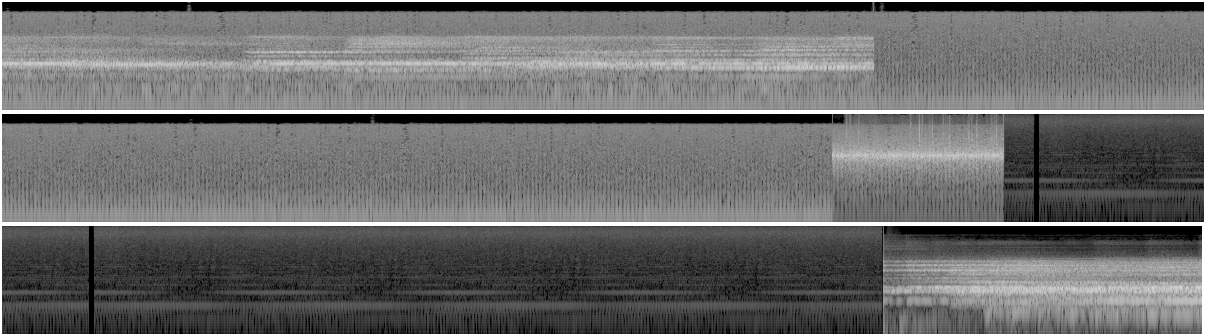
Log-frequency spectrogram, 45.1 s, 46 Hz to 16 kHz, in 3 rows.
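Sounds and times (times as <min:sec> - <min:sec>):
pitched drone of several tones: 0:00.0 - 0:11.0, 0:41.1 - 0:45.0
low mains hum: 0:00.0 - 0:45.0
static hiss: 0:10.4 - 0:27.6
harsh static burst: 0:25.4 - 0:27.6.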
